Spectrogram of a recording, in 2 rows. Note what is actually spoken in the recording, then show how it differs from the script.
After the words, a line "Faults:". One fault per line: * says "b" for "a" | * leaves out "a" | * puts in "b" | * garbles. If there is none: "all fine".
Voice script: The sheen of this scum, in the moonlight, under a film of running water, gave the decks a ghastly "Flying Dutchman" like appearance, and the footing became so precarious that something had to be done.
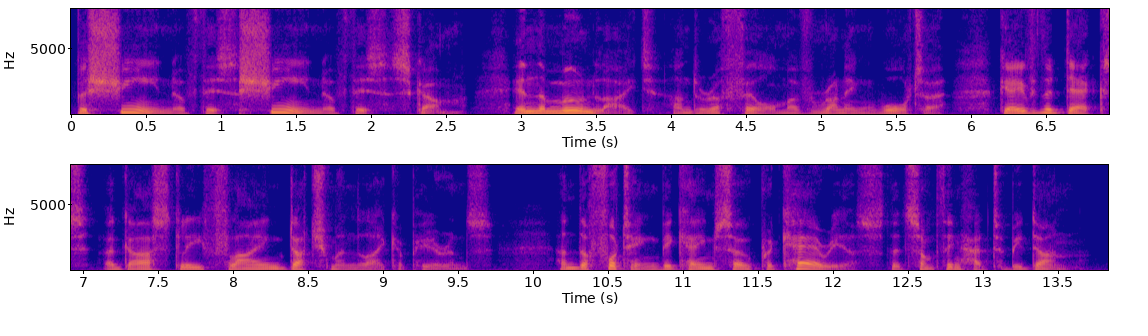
The sheen of this sheen of this scum, in the moonlight, under a film of running water, gave the decks a ghastly "Flying Dutchman" like appearance, and the footing became so precarious that something had to be done.
Faults:
* puts in "sheen of this"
